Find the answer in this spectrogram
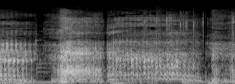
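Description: Small dog (Shih Tzu) growling playfully in two long rough growls with a short break a little before half a second in.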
